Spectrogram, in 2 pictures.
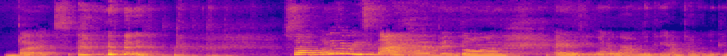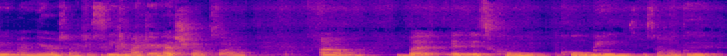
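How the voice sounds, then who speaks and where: A woman's voice: on the high side, lively intonation, a little slow, darkish tone. Chatty congested woman in an echoey room. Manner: chatty, rambling with many fillers. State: congested, stuffy nose. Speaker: vlogger. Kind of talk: casual update chat. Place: home room. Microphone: camera.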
